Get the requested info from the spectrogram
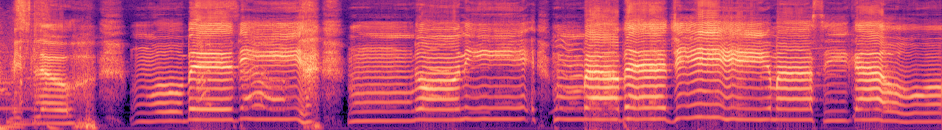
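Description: Male reggae singer's voice through a handheld stage microphone, singing unaccompanied in long held high notes that bend at their ends. The backing music with its bass cuts out about a second in.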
